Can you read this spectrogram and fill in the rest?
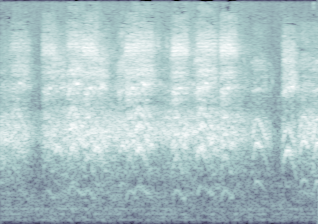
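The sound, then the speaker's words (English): A loud, dense chorus of crows cawing at a roost, many harsh overlapping calls filling the air continuously with no break. “Follow crows to their roost some autumn evening if you can, and watch these avian acrobats wheel in for the night.”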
